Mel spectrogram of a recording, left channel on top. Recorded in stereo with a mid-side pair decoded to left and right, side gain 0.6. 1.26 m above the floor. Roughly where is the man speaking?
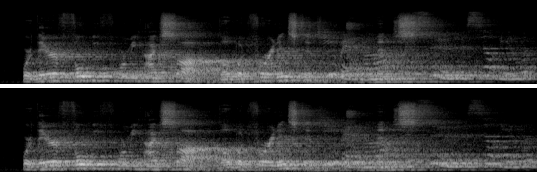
Ahead.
